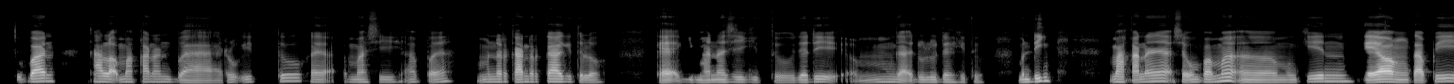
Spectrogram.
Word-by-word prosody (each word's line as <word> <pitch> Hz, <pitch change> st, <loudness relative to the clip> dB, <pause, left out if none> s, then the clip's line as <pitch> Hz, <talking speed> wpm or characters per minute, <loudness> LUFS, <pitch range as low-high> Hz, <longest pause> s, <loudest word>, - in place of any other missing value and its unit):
Cuman 135 Hz, +6 st, +5 dB, 0.4 s
kalau 130 Hz, -1 st, +4 dB
makanan 125 Hz, 0 st, -3 dB
baru 95 Hz, 0 st, -3 dB, 0.2 s
itu 125 Hz, +3 st, -11 dB, 0.3 s
kayak 110 Hz, -1 st, -3 dB, 0.3 s
masih 115 Hz, 0 st, -6 dB, 0.2 s
apa 120 Hz, +1 st, -9 dB
ya, -, -, -4 dB, 0.4 s
menerka-nerka 125 Hz, +1 st, +1 dB, 0.2 s
gitu 125 Hz, -, -8 dB
loh, 100 Hz, -, -3 dB, 0.6 s
kayak 100 Hz, -, +3 dB
gimana 105 Hz, 0 st, -2 dB
sih 115 Hz, -1 st, -4 dB
gitu, 105 Hz, -, -12 dB, 0.2 s
jadi, 105 Hz, +3 st, -1 dB, 0.3 s
mmm, 90 Hz, +7 st, -10 dB, 0.2 s
nggak 115 Hz, -4 st, 0 dB
dulu 110 Hz, 0 st, -3 dB
deh 110 Hz, -1 st, -2 dB
gitu. 105 Hz, -2 st, -12 dB, 0.4 s
Mending 120 Hz, +8 st, +1 dB, 0.7 s
makanannya 120 Hz, +5 st, +3 dB
seumpama, 120 Hz, +7 st, +1 dB, 0.2 s
eee, 105 Hz, -1 st, +1 dB, 0.2 s
mungkin 130 Hz, +6 st, -1 dB, 0.4 s
keong, 120 Hz, +3 st, +9 dB
tapi, 100 Hz, +7 st, +3 dB
115 Hz, 120 wpm, -24 LUFS, 105-125 Hz, 0.7 s, keong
